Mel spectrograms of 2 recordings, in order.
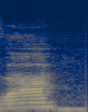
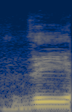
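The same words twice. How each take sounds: First: It is said in a casual conversational style. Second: It is said in a stilted announcer style. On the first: It sounds like ordinary conversation. The speaker calls it right. "your normal conversation" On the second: It sounds like an android making an announcement. The speaker calls it wrong. "airline stewardesses very intentionally tried to sound like androids"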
